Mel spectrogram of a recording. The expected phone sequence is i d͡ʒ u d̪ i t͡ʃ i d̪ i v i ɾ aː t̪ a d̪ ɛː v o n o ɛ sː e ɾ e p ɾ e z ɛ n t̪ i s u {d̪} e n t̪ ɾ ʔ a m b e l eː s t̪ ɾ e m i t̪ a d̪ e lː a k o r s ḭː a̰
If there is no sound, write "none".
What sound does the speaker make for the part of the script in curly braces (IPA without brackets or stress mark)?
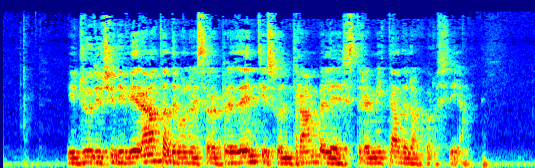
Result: none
